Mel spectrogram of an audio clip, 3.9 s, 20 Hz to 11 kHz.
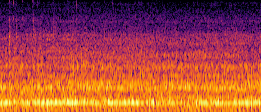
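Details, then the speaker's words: HVAC refrigerant recovery machine in self-purge after hose valves closed at -2.4: steady low compressor drone, sound slightly changed, pushing refrigerant from hoses into tank; normal self-purge operation. "Self purged. And you could even hear the machine sound a little bit different, but it's pushing all the refrigerant from the hoses now cuz I already closed those from the hoses."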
